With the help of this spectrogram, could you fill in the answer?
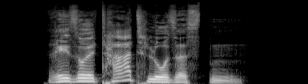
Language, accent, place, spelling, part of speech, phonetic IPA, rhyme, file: German, Germany, Berlin, resultatlosesten, adjective, [ʁezʊlˈtaːtloːzəstn̩], -aːtloːzəstn̩, De-resultatlosesten.ogg
- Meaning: 1. superlative degree of resultatlos 2. inflection of resultatlos: strong genitive masculine/neuter singular superlative degree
